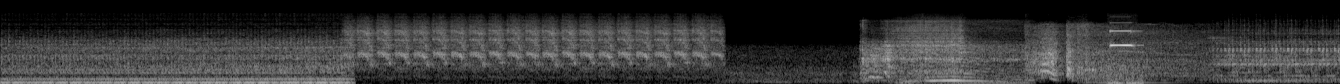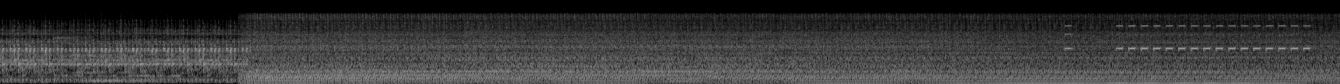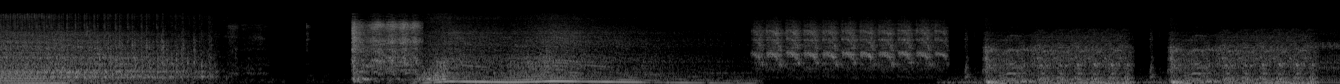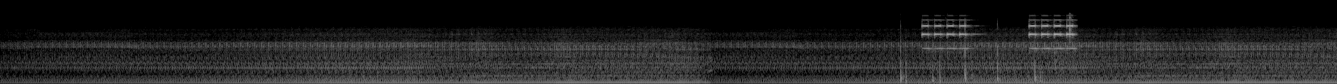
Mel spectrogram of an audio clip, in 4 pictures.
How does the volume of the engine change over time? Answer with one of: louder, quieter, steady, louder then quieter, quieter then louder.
quieter.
